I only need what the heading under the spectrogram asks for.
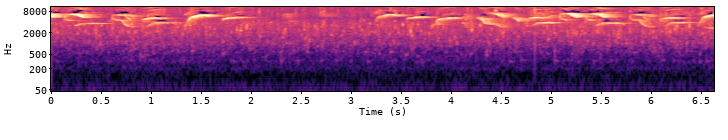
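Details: Suí Suí Alagoano style song of a Sayaca tanager for tutoring young birds: thin, high, squeaky slurred notes in quick bursts, fading briefly mid-phrase before resuming, over faint steady hiss.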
